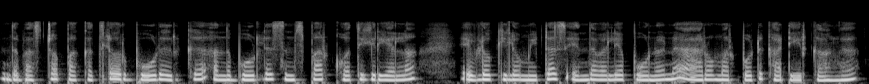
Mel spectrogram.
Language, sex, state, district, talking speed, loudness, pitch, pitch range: Tamil, female, Tamil Nadu, Nilgiris, 145 wpm, -15 LUFS, 215 Hz, 210-230 Hz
